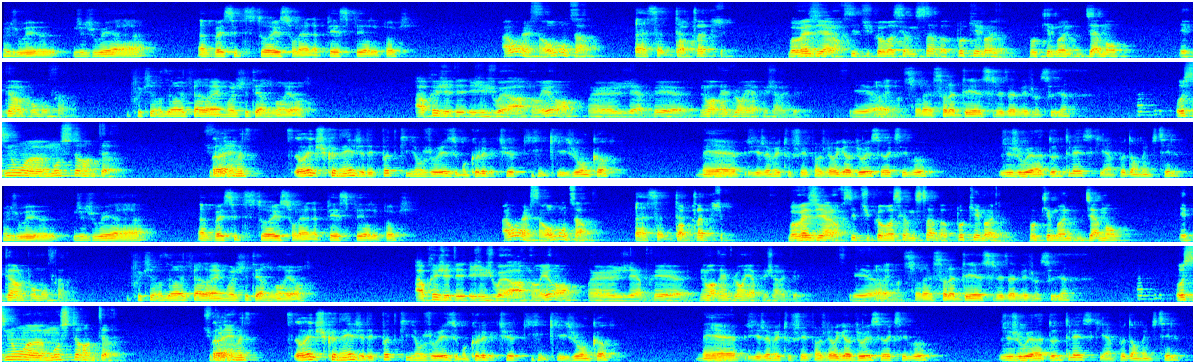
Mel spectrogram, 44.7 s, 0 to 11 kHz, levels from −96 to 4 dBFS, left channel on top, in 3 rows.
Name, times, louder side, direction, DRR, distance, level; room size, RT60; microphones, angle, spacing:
voice 1, 0.0-1.8 2.4-4.9 7.9-8.5 16.5-18.7 25.8-28.2 32.4-32.8 33.4-37.4 38.5-41.3 42.2-44.5, equal, 10° right, 7 dB, 1.0 m, -24 dB
voice 2, 6.2-7.3 8.4-9.0 9.8-12.5 12.8-14.0 14.7-15.7 20.0-24.8 25.5-26.1 29.6-31.2 32.3-32.8 38.5-38.8 42.4-42.6, right 1 dB, 50° right, 4 dB, 2.7 m, -25 dB
23.5 x 17.5 x 3.4 m, 0.41 s
head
